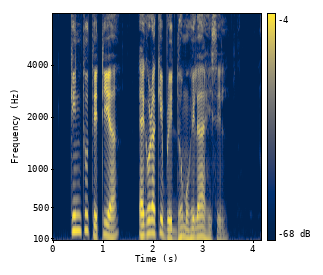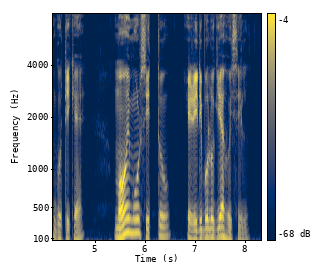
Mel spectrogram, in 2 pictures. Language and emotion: Assamese, sad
